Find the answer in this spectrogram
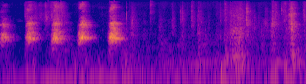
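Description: A pet dog barking five times in quick succession, about half a second apart, then falling quiet.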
